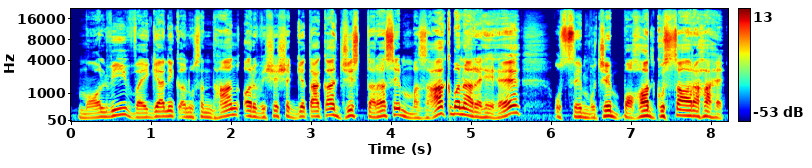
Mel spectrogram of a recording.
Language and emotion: Hindi, angry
